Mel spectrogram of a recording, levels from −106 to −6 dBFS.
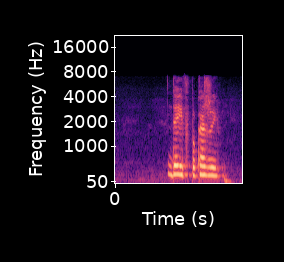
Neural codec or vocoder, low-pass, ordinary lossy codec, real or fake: codec, 16 kHz, 16 kbps, FunCodec, trained on LibriTTS, 50 frames a second; 7.2 kHz; AAC, 32 kbps; fake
